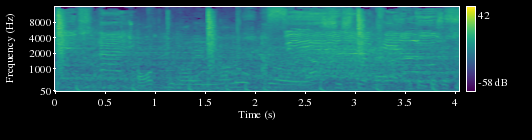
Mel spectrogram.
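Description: Background music with a steady drum beat and a singing voice.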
